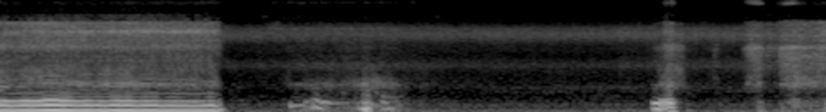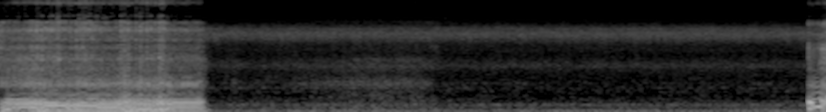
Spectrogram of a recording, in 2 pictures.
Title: Pup snores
